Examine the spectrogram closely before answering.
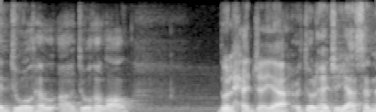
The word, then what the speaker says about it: Dhul Hijjah: There were strikes at the pronunciation. How do you say Dul Hilal? Dhul Hijjah, yeah.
